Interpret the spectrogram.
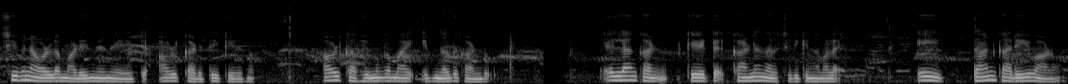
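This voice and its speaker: A woman narrating a romantic audio story in a calm, measured storytelling manner. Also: low voice, a little hiss or hum.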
